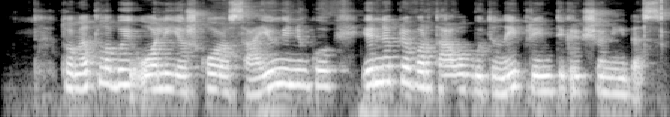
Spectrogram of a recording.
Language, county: Lithuanian, Kaunas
